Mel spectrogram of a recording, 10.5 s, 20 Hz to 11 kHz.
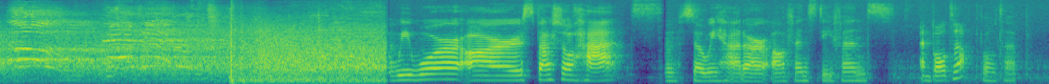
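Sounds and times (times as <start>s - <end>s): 
crowd roar and chatter: 0.0s - 3.9s
cannon blast fired as a game is about to start: 2.2s - 3.9s
speech: 4.0s - 10.3s.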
